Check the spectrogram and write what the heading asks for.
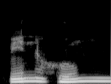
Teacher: Apabila ada mim mati bertemu dengan huruf mim, itu disebut bacaan idgham mimi. Cara bacanya mendengung,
